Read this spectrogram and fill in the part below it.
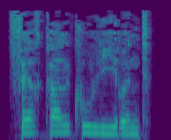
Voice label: "verkalkulierend", German; adjectives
